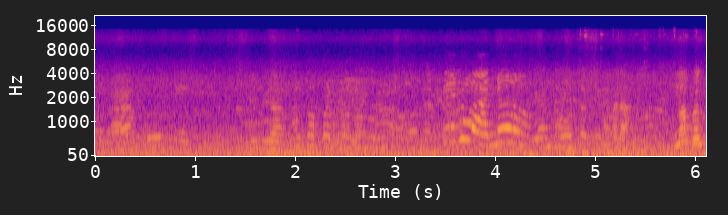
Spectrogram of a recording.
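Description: A plastic bag rustles as hands handle it.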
